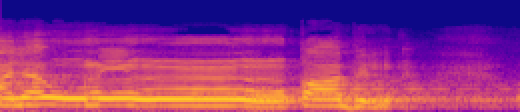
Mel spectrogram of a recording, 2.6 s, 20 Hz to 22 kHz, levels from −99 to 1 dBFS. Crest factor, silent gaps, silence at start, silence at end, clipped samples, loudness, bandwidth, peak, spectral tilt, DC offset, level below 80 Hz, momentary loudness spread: 8 dB; none; 0 s; 0.15 s; under 0.1%; -17 LUFS; 7 kHz; -10 dBFS; -7 dB/octave; under 0.1%; -56 dBFS; 10 LU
